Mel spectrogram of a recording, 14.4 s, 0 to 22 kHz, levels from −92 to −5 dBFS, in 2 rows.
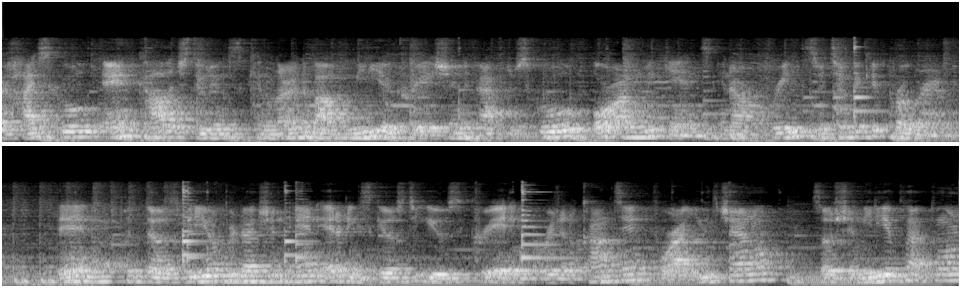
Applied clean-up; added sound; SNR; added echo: none; Plucked string instrument; 17 dB; reverberation time 0.9 s.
